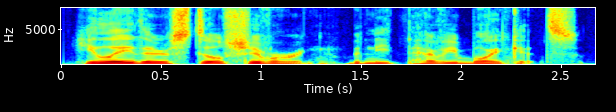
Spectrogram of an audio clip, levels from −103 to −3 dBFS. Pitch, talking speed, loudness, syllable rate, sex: 110 Hz, 200 wpm, -18 LUFS, 6.1 syllables/s, male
